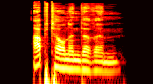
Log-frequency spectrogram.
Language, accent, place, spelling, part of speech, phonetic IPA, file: German, Germany, Berlin, abtörnenderem, adjective, [ˈapˌtœʁnəndəʁəm], De-abtörnenderem.ogg
- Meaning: strong dative masculine/neuter singular comparative degree of abtörnend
